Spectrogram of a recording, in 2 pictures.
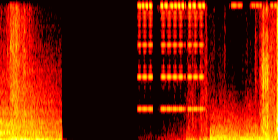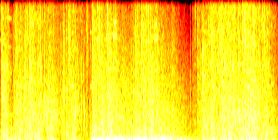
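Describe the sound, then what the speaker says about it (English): Gunfire erupts in the video game RoboCop: Rogue City, a loud sustained fusillade of rapid shots and booms that follows a brief silence and a few chiming electronic tones. "Gunshots? What's going on?"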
